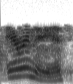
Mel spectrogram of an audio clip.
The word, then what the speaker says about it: Irenaeus: And his name is Irenaeus, and that word is spelled I-R-E-N-A-E-U-S. It's pronounced Irenaeus.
